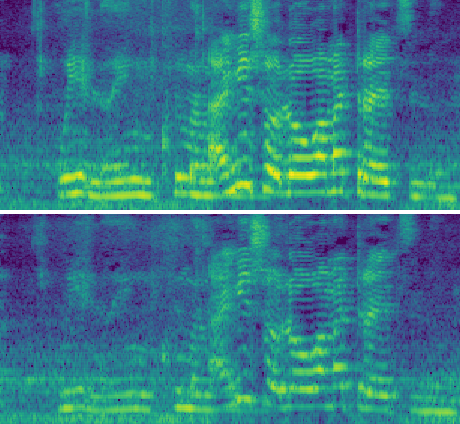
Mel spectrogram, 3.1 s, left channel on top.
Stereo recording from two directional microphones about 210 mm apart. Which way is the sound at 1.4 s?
30° left (ahead or behind).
